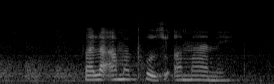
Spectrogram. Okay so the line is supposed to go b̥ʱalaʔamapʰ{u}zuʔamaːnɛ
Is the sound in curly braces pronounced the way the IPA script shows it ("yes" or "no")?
no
